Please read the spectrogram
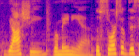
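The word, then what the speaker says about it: Iași: The destination, Banca, Transennylvania in Yashi, that's pronounced Yashi, Romania.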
